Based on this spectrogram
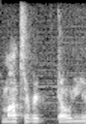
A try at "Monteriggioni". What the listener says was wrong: I think it's soft G, Monteriggioni.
